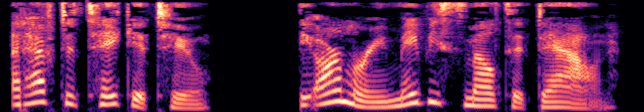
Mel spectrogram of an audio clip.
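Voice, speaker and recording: A woman's voice: on the low side, big pitch swings, normal speed, a little mellow, husky, no echo, highs cut off. A woman reading first-person fiction as a scripted audiobook narration.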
